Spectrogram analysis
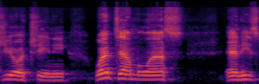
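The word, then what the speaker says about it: Gioacchini: me later I know I always want to say geocachini but it's not it's giocini went to MLS and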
